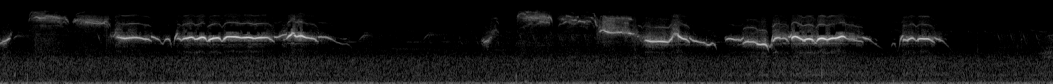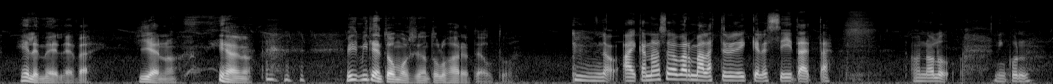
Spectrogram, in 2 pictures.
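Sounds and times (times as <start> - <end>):
person whistling an imitation of a European robin's song: 0.0 - 3.4, 4.8 - 9.5
speech: 10.8 - 21.0
laughter: 12.4 - 13.7.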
